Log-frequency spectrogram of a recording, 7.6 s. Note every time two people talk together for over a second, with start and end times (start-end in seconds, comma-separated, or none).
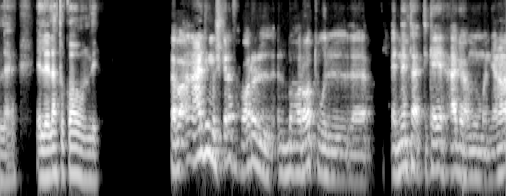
none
